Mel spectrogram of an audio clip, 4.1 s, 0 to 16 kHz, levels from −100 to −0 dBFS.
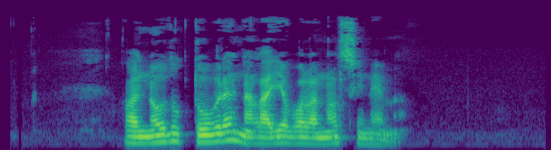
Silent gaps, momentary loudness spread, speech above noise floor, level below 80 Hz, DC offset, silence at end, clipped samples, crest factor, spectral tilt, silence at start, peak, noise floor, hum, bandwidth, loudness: none; 12 LU; 50 dB; -70 dBFS; under 0.1%; 1.15 s; under 0.1%; 22 dB; -5 dB/octave; 0.95 s; -4 dBFS; -73 dBFS; none; 11.5 kHz; -24 LUFS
